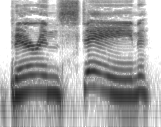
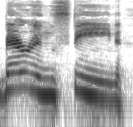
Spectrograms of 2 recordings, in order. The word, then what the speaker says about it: Berenstain: We're not like, oh, okay, it's like Berenstain, but everyone's like mispronouncing it, calling it Berenstein.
